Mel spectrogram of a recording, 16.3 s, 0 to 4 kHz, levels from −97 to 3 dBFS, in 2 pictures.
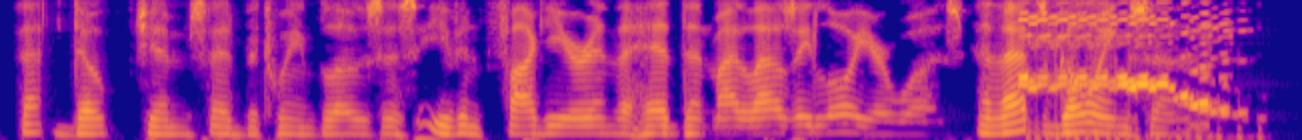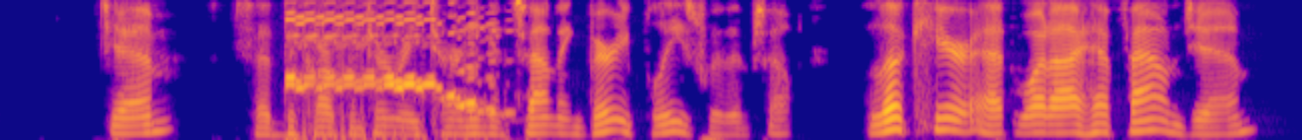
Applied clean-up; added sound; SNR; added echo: classical method spectral subtraction.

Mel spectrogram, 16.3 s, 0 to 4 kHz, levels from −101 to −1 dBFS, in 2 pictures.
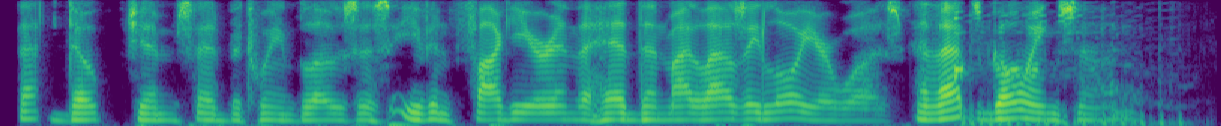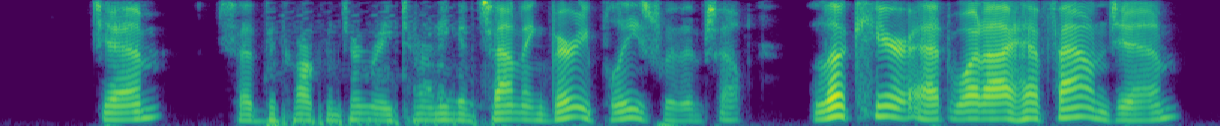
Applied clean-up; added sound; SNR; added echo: neural mask model DeepFilterNet 3.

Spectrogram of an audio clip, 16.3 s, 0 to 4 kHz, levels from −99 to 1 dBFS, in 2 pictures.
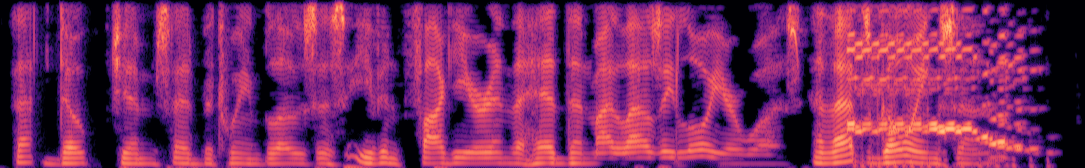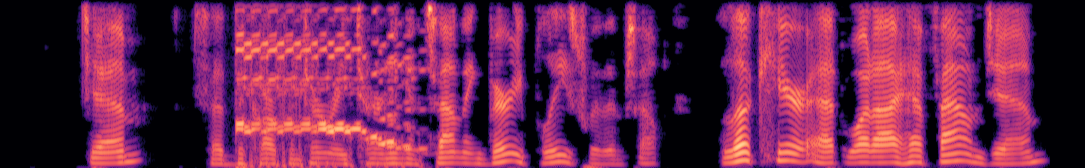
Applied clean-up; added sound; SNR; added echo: classical method Wiener filter.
